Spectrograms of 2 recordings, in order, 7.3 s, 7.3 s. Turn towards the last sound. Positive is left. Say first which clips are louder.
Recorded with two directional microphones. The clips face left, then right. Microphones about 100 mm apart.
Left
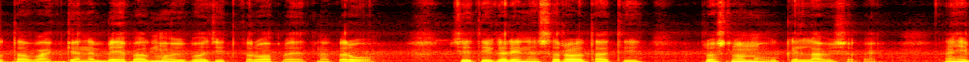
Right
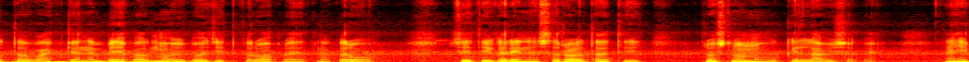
# left 5 dB
turn(degrees=30)  # may be behind; listen again after turning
